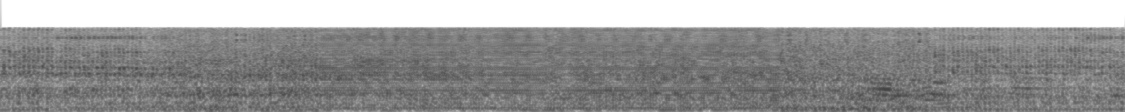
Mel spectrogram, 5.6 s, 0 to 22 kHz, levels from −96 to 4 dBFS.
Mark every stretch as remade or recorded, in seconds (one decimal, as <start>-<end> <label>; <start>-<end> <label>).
0.0-1.6 recorded; 1.6-3.9 remade; 3.9-5.6 recorded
